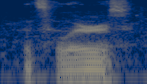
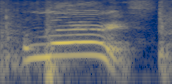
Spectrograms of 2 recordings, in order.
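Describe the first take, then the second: First: Said in the usual way. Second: Shrieked high and loud, put-on voice; mocking falsetto cry; mock high squeal. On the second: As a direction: squeal it like a cartoon. Mocking voice repeats hilarious.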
